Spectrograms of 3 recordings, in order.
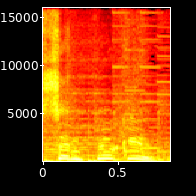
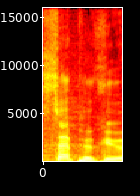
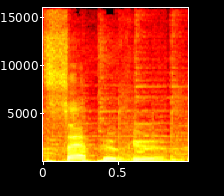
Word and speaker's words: seppuku: he did a reverse senpuku or wait seppuku it's not senpuku i've been saying it wrong for so many months so many years it's called sepuku not senpuku [ __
